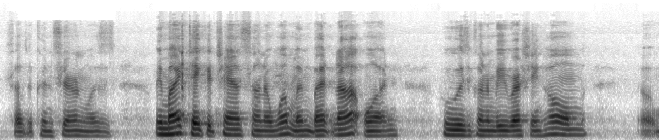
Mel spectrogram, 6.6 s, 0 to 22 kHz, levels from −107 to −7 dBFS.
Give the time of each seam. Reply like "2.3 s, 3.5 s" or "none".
none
